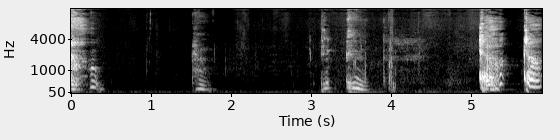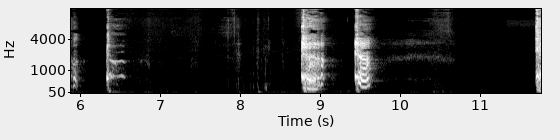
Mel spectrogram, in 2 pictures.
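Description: Repeated harsh coughs mixed with throat clearing, coming in bursts with pauses. A prolonged coughing fit.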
